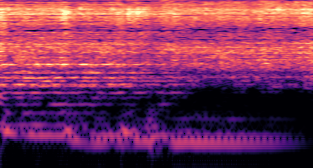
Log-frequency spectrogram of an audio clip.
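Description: Karaoke backing music playing through loudspeakers, carried by deep, sustained bass notes that come in at the start.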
